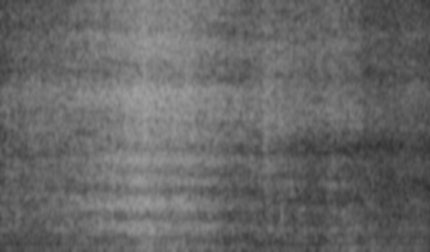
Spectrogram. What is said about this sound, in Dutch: Ja, ik ben aan de zee.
